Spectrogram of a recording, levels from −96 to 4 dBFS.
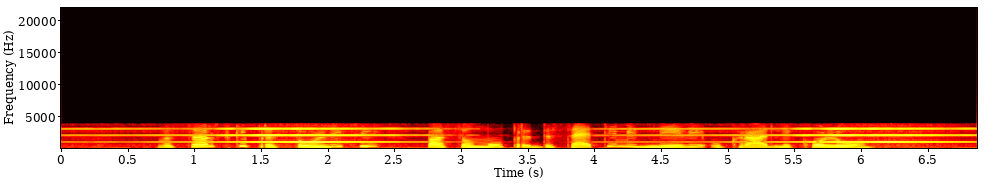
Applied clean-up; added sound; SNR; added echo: none; Bowed string instrument; -1 dB; none.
